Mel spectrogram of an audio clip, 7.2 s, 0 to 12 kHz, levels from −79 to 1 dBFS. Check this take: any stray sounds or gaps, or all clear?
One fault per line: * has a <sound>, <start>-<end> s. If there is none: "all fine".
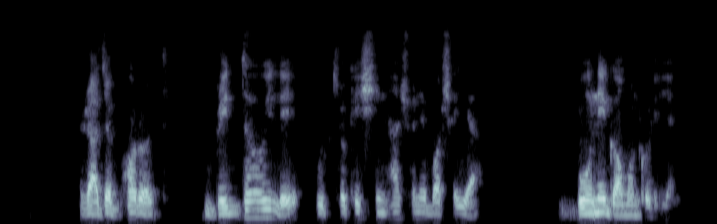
all fine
